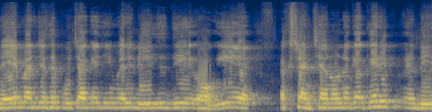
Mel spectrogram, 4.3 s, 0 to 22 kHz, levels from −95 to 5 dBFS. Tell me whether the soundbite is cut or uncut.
uncut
